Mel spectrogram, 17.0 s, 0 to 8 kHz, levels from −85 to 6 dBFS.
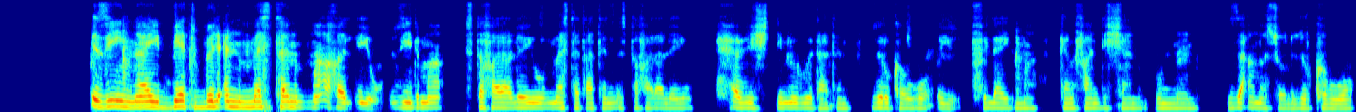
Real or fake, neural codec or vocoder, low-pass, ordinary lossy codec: fake; codec, 16 kHz, 8 kbps, FreqCodec, smaller model; 7.2 kHz; AAC, 48 kbps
